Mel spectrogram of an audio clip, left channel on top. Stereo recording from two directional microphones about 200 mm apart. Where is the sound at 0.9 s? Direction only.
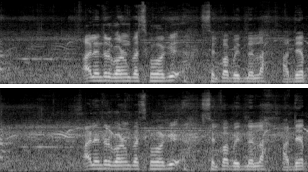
15° left (ahead or behind).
